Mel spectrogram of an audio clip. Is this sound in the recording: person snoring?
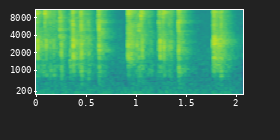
no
